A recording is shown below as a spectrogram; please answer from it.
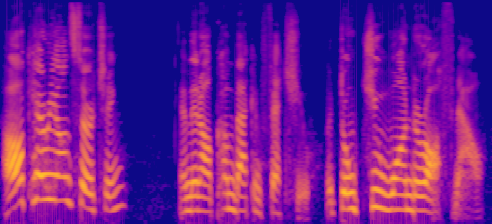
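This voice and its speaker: A woman voicing a busy, obliging male squirrel in a storybook, brisk and a bit bossy. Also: fairly high pitch, sing-song, no room sound, clean studio sound. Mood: brisk, warning.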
